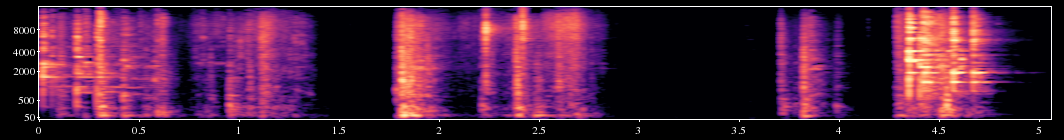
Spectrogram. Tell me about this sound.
Rummaging in closet with clatter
